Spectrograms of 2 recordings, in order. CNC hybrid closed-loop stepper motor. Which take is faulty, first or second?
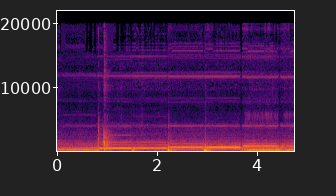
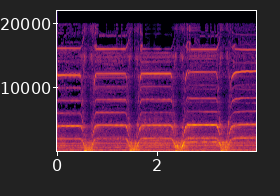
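second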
